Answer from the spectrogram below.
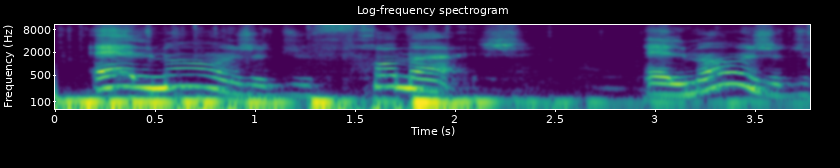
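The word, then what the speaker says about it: mangent: E mange, como a gente vê na aula de conjugação, esse ENT do final da conjugação de eles e elas não é pronunciado. Por isso a gente fala mange, mange.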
